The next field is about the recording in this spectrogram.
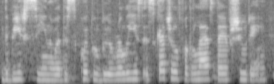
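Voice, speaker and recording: A woman's voice: a little high, flat delivery, brisk, soft background music, natural voice. A woman playing a wry, affectionate young heroine who narrates her own romance in an audio drama. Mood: narrating. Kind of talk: first-person narration and dialogue in audio drama.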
